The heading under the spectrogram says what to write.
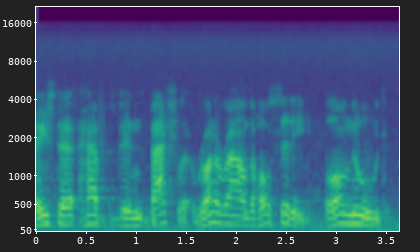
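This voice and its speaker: A man with a Brooklyn accent, over noticeable background noise. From Brooklyn, New York (Brownsville). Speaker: comedian. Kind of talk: talk show comedy chat.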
